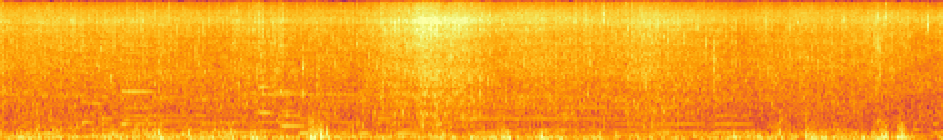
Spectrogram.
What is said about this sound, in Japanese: 皆さん聞いてくださいこの波音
